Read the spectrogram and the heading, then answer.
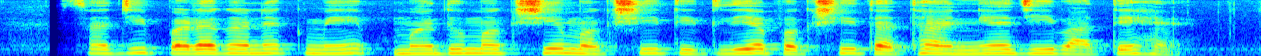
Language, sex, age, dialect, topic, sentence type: Hindi, female, 31-35, Marwari Dhudhari, agriculture, statement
